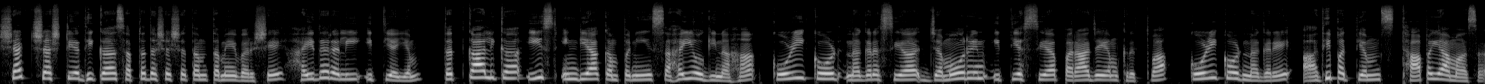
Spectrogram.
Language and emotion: Sanskrit, neutral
